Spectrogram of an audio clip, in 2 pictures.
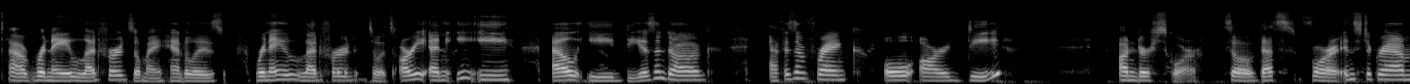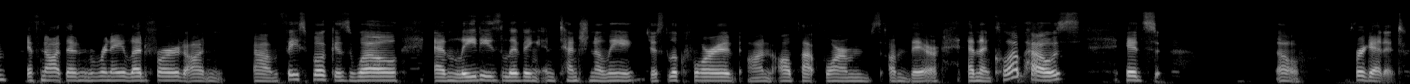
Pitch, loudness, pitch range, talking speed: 185 Hz, -26 LUFS, 170-200 Hz, 135 wpm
